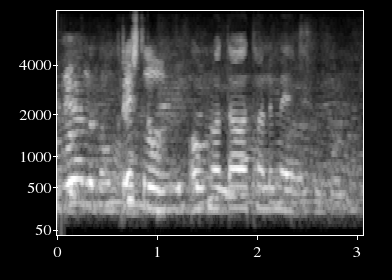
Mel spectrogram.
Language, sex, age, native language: Icelandic, male, 11, Icelandic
